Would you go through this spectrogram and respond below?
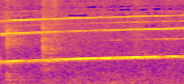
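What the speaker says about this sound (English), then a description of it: "Hey, do you hear that fire alarm?" Fire alarm in the video game Life is Strange sounds as a loud, steady electronic tone with sharp stacked harmonics, holding almost flat and continuous with no voices over it.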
